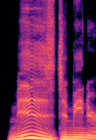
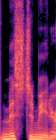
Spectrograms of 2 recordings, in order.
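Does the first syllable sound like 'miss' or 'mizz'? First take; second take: mizz; miss. First: The first syllable is a buzzing 'mizz'. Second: The first syllable is a hissing 'miss'. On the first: "it sounded to me like you said misdemeanor" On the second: "instead of misdemeanor"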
